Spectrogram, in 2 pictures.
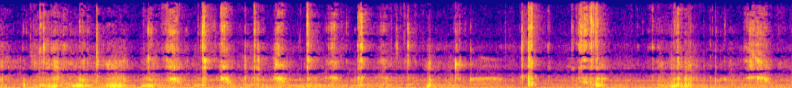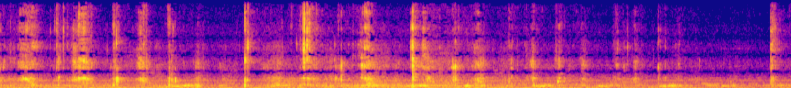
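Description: A person chewing a mouthful of food close to the microphone: frequent sharp crunchy clicks and wet mouth sounds.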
